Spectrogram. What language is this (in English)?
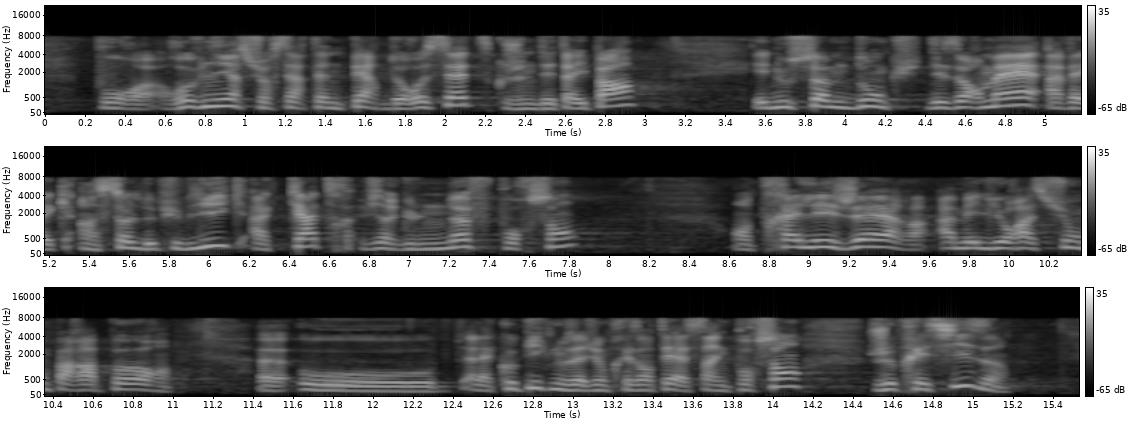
French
